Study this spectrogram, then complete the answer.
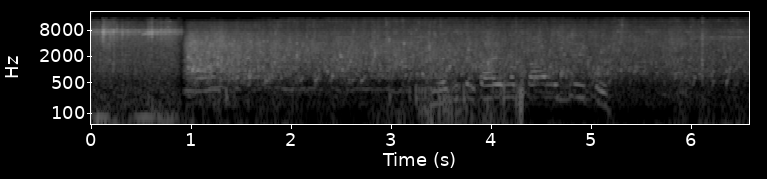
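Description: Water flows steadily through a narrow channel.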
